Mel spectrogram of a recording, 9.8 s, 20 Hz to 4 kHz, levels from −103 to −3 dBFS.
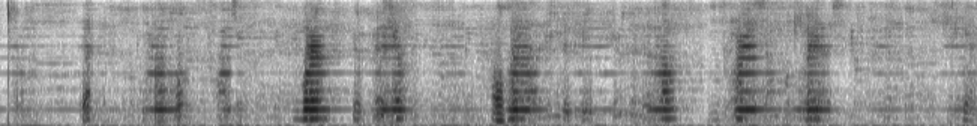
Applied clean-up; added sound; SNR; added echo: neural separator model SepFormer WHAMR!.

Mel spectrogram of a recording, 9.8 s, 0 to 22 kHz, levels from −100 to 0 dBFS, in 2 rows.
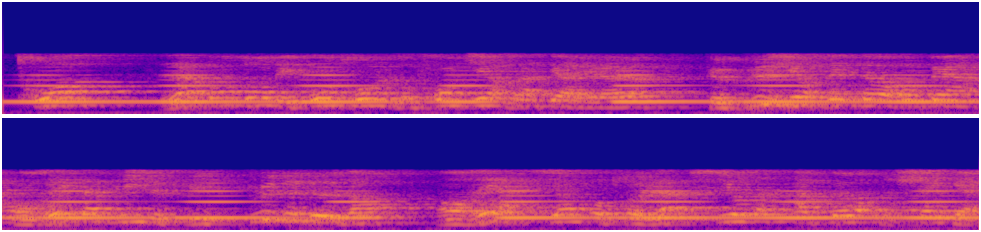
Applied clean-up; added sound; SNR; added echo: none; Wind instrument, woodwind instrument; 0 dB; reverberation time 1.1 s.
